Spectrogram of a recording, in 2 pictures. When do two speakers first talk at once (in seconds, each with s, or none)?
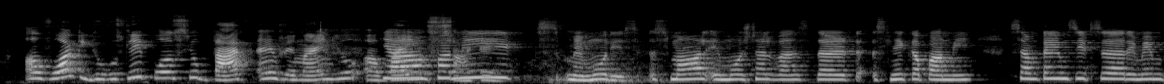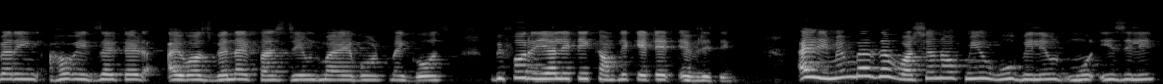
3.8 s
